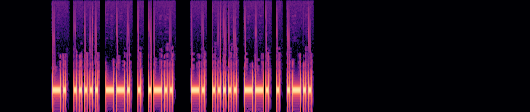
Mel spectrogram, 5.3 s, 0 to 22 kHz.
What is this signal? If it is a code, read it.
Morse code, heard as a keyed tone, about 44 wpm, 700 Hz. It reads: N5GEL N5GEL
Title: USA Call Signs Repeated 2x 45wpm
